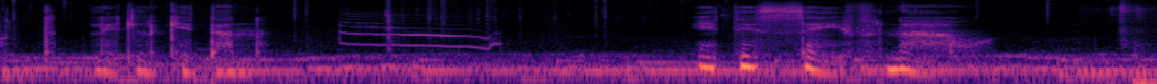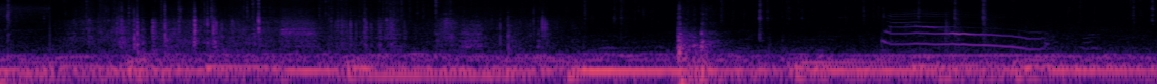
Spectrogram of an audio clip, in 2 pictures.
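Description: A kitten in a Skyrim-themed ASMR scene lets out two short, rising-then-falling meows several seconds apart, over soft whispering, light taps and low background hum.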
